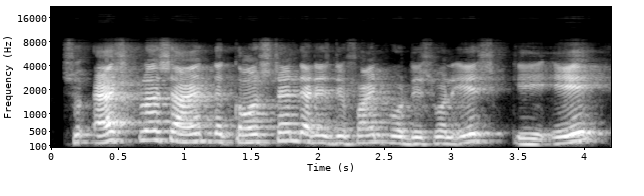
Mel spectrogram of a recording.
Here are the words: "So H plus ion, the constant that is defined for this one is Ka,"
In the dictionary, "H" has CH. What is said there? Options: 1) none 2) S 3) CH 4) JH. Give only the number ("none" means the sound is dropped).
2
